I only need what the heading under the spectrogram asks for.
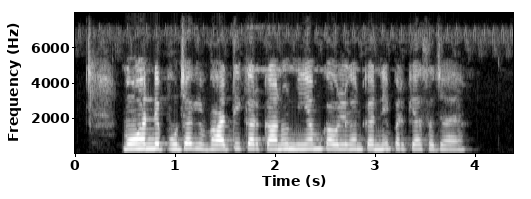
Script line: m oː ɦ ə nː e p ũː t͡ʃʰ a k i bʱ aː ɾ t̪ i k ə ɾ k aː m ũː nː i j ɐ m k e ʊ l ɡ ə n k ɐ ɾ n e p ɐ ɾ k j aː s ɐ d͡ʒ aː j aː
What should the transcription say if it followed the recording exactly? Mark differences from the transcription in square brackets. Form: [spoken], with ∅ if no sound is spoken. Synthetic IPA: m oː ɦ ə nː e p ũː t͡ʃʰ a k i bʱ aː ɾ t̪ i k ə ɾ k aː [n] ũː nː i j [ə] m k [a] ʊ l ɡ ə n k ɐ ɾ n e p ɐ ɾ k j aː s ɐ d͡ʒ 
